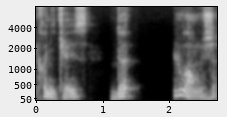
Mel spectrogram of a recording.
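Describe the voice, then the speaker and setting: A man's dark, mellow voice at a very slow pace, in a very clean recording over a silent background. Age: 50s. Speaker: book reviewer. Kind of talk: interview. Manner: halting.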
